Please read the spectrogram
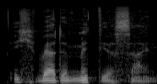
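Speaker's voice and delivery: soft, slow divine assurance; quiet, unhurried reassurance; reassuring promise. Acted. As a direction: promise it slowly and softly, as God. Quotes God's promise softly.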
